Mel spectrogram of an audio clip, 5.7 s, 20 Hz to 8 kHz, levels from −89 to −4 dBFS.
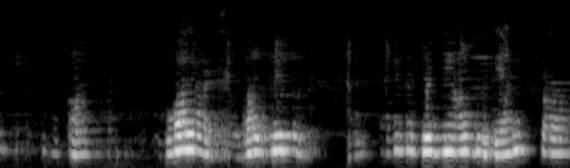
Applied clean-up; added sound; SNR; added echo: neural mask model DeepFilterNet 3.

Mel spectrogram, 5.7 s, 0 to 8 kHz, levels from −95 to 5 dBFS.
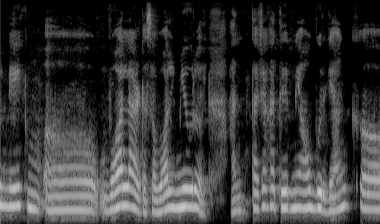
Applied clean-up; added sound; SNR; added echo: none; none; none; none.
